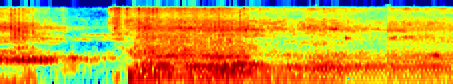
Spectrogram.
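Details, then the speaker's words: Motorcycle engine, shown alongside carburettor and fuel-filter flooding and stalling issues, starts after a brief crank and runs smooth and even with no knocks or rattles; healthy. "Jadi suara halus, Bro. Ini saya coba saya hidupkan. Ini untuk mesin suaranya halus."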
